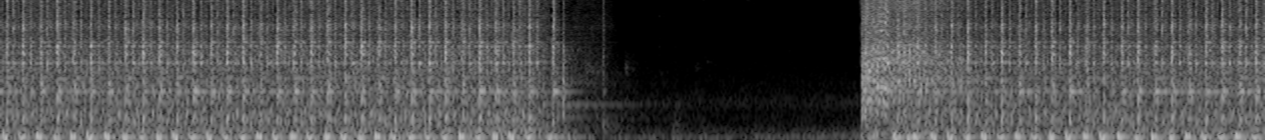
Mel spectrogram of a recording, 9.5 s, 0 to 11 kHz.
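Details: 2004 Honda Rincon 650 ATV, 1000 miles, lightly used, oil recently changed; sharp regular metallic clatter about four ticks a second over idle, worse on cold mornings, once faded when hot; owner suspects exhaust header, cause unconfirmed.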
